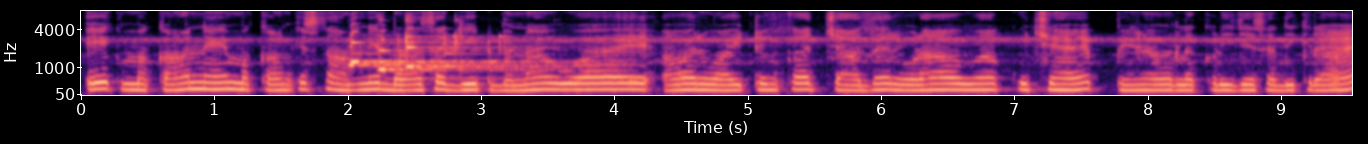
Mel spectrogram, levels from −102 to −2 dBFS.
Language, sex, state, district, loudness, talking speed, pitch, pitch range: Hindi, female, Punjab, Kapurthala, -19 LUFS, 170 wpm, 210 Hz, 195-220 Hz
